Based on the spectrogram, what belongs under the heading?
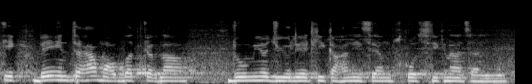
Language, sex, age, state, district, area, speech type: Urdu, male, 18-30, Uttar Pradesh, Shahjahanpur, urban, spontaneous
